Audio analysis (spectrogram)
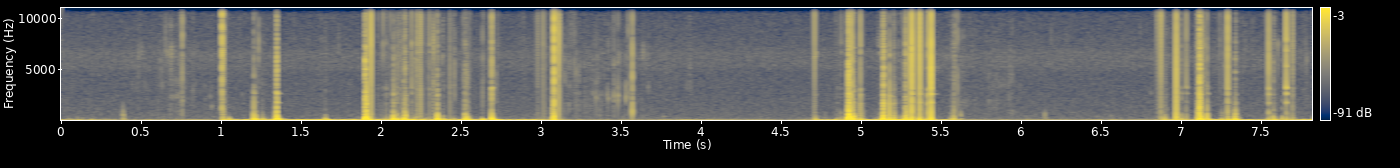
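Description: A thin hooked metal dental tool scratches inside the ear canal of a white silicone dummy ear on a binaural microphone, which is soft and solid-looking. It makes close, deep scraping and thumping sounds in irregular bursts, with short bright clicks. Quieter gaps fall between the bursts.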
